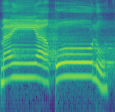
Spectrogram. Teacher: নুন সাকিনকে ইয়ার সাথে গুন্নাহের সাথে মিলিয়ে পড়তে হবে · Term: ইদগামে বা গুন্নার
